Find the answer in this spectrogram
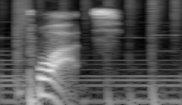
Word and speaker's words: poids: Take the French word for weight, poids. It comes from the Latin pensum, which gave Old French pois, no D anywhere.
